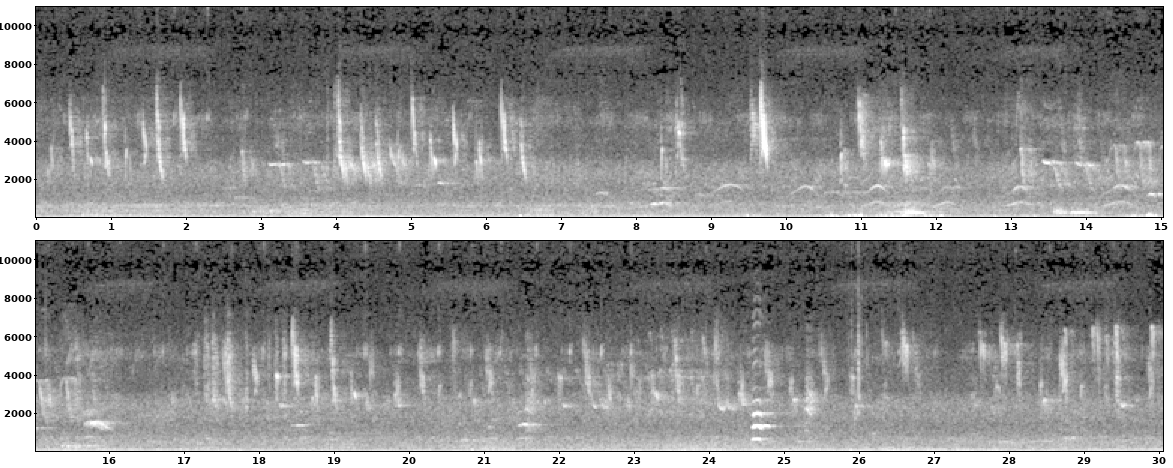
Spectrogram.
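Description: Small birds chirping and calling faintly: a steady scatter of short, high twitters and some lower arched notes, with a couple of louder calls standing out.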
